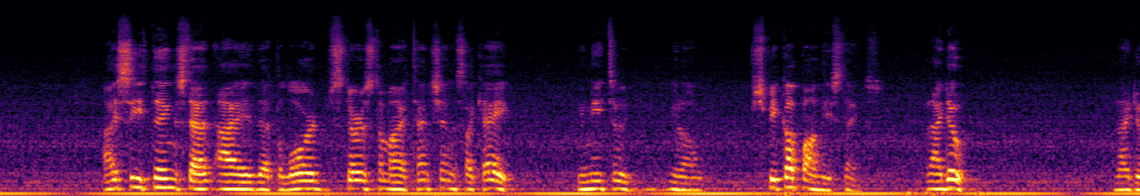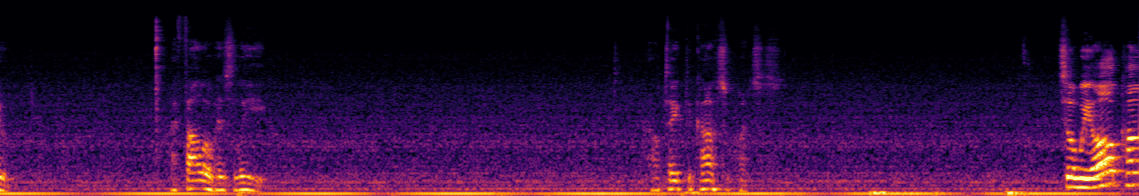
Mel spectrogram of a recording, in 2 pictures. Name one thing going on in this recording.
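A middle-aged man speaks calmly and close to a microphone, with pauses.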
